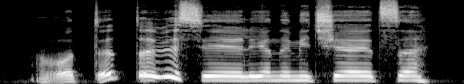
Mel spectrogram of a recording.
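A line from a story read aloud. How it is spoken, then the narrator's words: Sigh. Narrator (Russian): вздохнул Ронин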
